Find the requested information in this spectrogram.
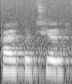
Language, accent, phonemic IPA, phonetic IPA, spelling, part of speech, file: Armenian, Eastern Armenian, /bɑɾkuˈtʰjun/, [bɑɾkut͡sʰjún], բարկություն, noun, Hy-բարկություն.ogg
- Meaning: anger, wrath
